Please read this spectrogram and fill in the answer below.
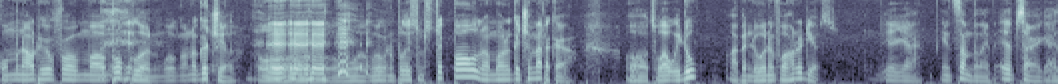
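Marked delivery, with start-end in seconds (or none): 0.0-8.4 acted elderly New York accent. Doing an impression of Bernie Sanders as an old New Yorker: bad Bernie Sanders impression. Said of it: "I'm terrible at impressions".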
